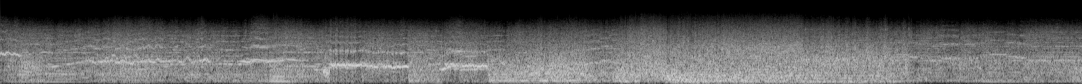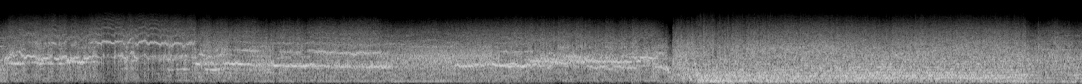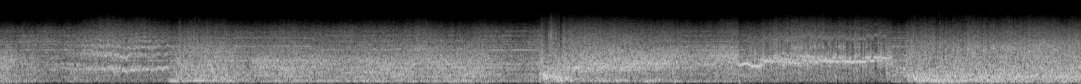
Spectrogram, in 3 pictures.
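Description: Cars in a chase, engines revving hard with repeated tyre squeals as they skid through turns.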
